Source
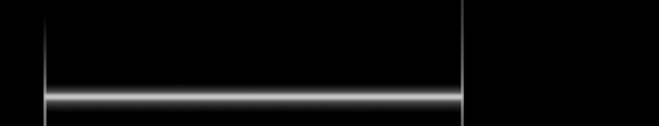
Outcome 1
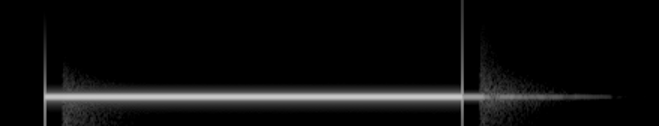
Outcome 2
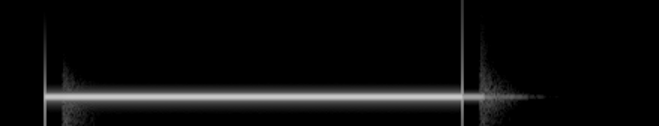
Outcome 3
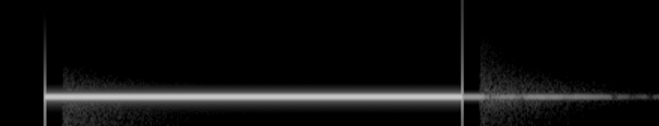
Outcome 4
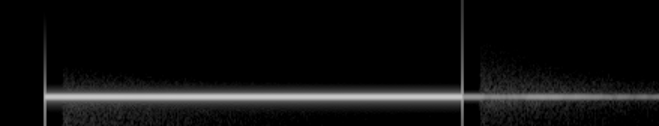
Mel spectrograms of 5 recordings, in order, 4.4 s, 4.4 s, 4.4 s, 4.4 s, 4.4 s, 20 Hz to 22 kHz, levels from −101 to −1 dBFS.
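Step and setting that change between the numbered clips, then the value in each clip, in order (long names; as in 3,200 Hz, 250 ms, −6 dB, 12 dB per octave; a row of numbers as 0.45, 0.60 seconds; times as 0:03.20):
dense smooth reverb, RT60: 1.1, 0.5, 2.3, 5.2 seconds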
